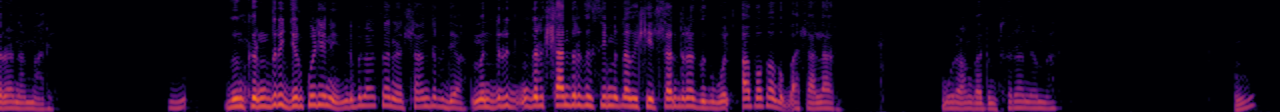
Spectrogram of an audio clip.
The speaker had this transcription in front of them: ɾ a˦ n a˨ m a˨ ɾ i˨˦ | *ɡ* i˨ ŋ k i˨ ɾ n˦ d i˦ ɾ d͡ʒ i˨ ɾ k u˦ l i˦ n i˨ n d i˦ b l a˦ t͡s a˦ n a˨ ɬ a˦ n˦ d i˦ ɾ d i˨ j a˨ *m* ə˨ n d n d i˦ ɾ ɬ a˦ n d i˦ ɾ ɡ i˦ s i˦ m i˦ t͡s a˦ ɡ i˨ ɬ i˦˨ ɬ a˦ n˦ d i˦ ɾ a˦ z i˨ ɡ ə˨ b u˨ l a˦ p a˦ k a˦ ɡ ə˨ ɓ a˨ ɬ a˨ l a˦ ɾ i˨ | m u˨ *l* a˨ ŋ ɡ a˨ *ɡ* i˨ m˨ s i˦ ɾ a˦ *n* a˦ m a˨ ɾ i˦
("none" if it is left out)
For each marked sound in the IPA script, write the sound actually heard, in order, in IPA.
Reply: ɡ, m, ɾ, d, n

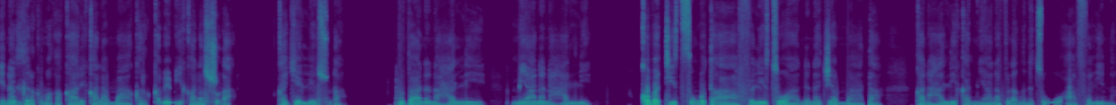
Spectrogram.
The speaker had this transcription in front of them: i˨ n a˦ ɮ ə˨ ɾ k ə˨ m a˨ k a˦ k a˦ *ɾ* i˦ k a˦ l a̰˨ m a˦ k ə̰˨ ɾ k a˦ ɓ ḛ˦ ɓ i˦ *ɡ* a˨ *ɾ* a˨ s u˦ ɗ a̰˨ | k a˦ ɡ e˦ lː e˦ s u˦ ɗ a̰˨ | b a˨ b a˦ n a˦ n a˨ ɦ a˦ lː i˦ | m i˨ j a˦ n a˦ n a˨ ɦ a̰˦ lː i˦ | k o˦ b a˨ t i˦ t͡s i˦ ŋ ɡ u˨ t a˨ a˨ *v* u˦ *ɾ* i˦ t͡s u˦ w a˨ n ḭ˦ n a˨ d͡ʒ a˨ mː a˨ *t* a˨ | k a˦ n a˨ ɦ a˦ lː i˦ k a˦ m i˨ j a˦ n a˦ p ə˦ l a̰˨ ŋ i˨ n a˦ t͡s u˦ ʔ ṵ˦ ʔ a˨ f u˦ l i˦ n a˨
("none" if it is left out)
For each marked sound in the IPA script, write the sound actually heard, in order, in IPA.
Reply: ɾ, k, l, f, l, t

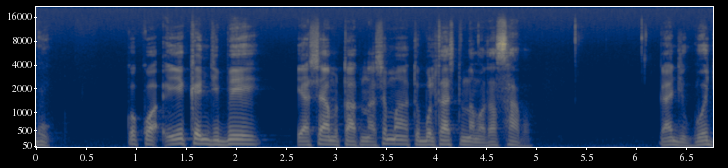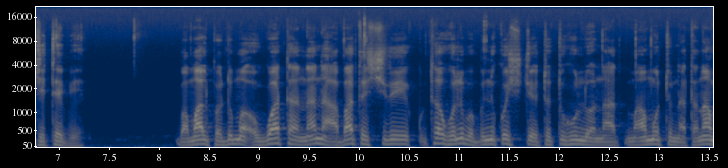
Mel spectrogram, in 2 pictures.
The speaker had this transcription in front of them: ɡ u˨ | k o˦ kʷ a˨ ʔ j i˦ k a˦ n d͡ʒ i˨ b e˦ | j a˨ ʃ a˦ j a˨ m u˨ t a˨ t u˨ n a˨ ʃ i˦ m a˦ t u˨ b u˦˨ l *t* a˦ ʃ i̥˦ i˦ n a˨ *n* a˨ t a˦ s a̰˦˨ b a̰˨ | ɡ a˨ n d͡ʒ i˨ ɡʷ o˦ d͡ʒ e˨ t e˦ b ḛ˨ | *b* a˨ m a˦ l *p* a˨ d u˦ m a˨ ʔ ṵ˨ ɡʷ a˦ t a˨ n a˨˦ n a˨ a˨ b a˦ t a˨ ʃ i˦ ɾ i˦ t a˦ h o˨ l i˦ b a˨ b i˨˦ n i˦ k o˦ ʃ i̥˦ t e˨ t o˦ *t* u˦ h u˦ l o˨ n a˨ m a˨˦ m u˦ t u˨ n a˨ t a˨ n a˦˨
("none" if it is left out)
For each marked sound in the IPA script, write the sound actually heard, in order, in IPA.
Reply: t, m, b, p, t

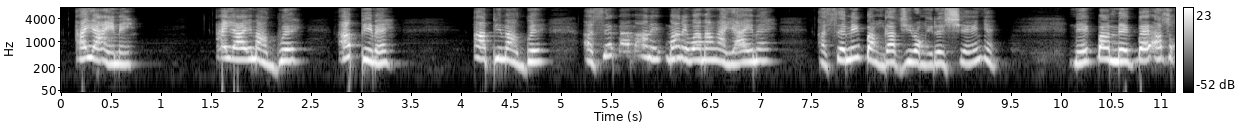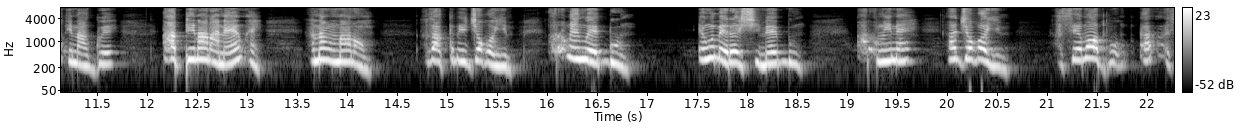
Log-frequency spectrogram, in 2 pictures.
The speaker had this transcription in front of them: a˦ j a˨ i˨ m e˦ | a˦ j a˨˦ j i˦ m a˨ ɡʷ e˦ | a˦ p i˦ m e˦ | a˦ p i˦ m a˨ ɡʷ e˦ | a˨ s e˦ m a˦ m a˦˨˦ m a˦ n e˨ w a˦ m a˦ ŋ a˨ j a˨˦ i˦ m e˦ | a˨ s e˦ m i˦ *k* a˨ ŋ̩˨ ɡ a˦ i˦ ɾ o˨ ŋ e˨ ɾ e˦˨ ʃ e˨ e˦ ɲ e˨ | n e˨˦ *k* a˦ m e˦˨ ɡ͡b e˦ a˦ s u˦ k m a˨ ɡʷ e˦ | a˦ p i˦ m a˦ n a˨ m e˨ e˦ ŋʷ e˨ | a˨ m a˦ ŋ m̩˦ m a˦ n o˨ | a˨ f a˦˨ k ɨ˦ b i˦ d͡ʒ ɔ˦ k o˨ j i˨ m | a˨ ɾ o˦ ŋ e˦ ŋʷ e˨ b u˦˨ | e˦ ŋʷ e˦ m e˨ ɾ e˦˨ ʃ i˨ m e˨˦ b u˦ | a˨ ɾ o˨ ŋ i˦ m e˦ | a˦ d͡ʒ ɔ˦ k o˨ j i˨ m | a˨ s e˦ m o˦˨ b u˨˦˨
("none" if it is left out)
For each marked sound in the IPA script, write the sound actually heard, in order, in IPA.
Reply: k͡p, k͡p

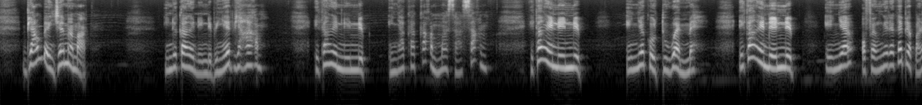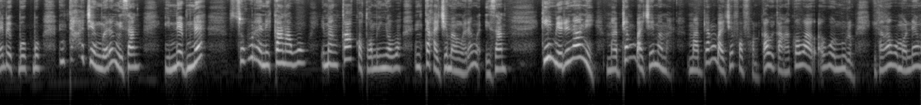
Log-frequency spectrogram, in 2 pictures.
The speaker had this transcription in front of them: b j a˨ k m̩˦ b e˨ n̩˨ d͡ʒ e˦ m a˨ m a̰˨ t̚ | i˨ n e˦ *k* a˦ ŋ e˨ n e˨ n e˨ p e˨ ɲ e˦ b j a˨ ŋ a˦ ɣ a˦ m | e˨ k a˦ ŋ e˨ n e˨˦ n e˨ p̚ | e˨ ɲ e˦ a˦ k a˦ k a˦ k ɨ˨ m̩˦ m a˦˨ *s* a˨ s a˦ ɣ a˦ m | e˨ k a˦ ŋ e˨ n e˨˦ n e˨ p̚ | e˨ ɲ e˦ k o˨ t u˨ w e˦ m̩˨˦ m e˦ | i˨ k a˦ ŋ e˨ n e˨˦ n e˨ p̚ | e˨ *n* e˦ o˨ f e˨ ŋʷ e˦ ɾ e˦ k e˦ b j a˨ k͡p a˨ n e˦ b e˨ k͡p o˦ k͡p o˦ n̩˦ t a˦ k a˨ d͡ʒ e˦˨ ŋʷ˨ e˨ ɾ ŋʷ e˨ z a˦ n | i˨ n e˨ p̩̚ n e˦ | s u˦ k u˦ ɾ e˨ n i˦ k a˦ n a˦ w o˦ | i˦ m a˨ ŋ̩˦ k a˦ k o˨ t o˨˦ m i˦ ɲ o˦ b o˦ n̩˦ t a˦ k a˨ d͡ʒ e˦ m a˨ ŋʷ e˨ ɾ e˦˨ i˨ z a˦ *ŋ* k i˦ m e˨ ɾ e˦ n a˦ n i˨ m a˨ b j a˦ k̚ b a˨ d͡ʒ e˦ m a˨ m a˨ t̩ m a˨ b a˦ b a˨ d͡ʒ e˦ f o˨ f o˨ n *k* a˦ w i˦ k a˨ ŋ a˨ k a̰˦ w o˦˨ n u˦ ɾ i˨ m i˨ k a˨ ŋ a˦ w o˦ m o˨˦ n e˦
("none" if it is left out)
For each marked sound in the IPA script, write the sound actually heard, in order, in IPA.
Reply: k, s, ɲ, n, k

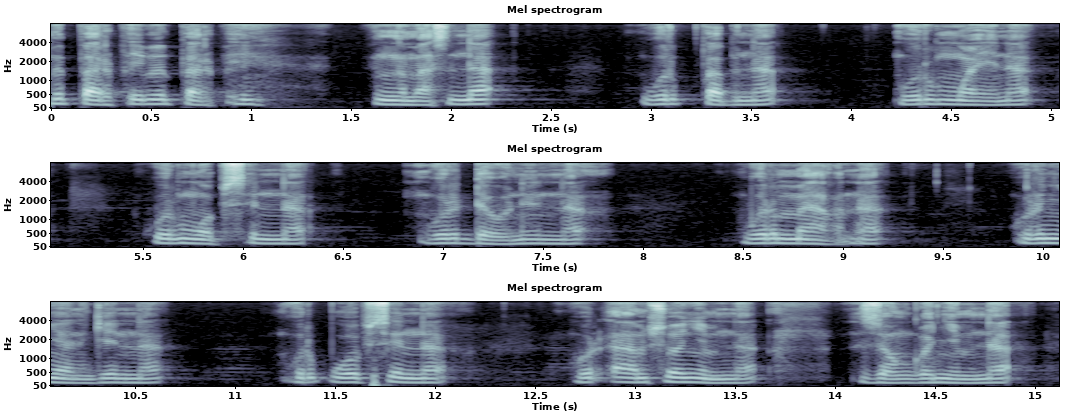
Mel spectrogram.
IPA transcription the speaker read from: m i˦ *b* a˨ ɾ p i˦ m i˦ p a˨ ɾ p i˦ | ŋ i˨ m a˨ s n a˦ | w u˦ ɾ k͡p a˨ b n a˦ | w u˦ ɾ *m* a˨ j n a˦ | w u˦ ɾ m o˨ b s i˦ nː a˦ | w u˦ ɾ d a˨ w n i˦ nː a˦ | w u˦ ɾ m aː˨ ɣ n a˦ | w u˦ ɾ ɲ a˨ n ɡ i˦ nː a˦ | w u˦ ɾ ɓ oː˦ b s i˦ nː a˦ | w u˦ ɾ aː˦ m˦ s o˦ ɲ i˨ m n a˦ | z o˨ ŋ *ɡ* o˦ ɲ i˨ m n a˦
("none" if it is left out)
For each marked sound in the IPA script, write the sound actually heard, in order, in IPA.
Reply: p, m, ɡ

